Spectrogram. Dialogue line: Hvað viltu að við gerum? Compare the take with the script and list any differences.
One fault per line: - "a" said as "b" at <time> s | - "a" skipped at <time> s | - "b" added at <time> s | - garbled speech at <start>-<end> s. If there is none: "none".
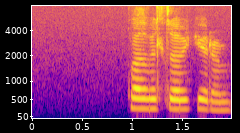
none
